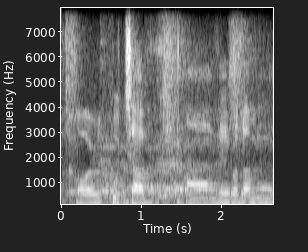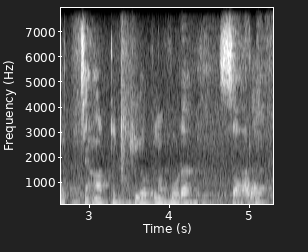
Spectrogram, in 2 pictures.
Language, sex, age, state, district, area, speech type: Maithili, male, 60+, Bihar, Purnia, rural, spontaneous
